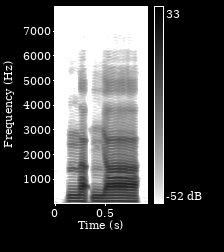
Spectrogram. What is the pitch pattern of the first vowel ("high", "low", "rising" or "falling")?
high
